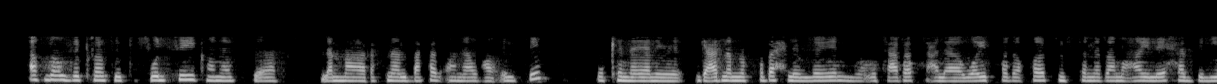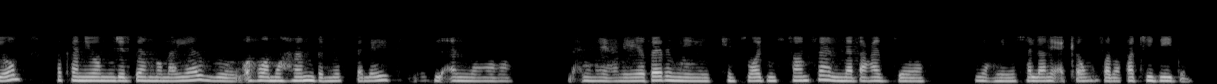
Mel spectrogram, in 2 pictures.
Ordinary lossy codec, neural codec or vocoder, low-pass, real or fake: AAC, 24 kbps; none; 3.6 kHz; real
